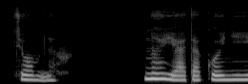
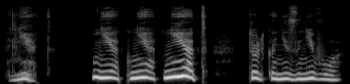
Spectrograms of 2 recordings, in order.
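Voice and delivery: loud, high hateful outburst; hissed with hatred; 4 semitones higher, 10 dB louder than usual. A narrator's reading. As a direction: spit out the refusal in hatred. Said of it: "прошипела я с ненавистью". (шипение с ненавистью)

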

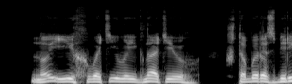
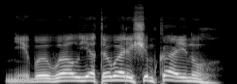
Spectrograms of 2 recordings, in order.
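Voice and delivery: plain reading voice

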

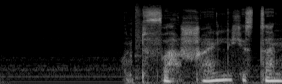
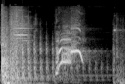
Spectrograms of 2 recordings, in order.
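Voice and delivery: piercing shriek of terror; sudden high scream; terrified scream; 14 dB louder than usual. Acted. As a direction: scream as he grabs you. Killer finds her.

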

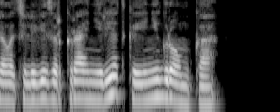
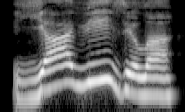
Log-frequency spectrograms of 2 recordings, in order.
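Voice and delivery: shrieking; 5 semitones higher, much slower than usual. A narrator's reading. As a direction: shriek it like a hysterical neighbor. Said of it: "визжала Валерия".

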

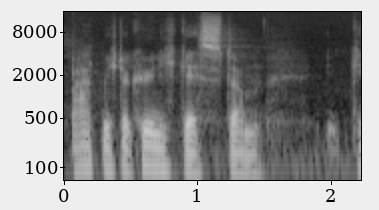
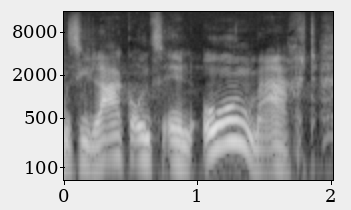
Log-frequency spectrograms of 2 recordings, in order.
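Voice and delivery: ordinary delivery, nothing marked

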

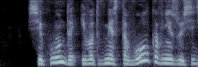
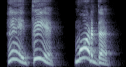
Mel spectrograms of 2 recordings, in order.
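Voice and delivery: loud, higher angry yell; shouting at the beast; 9 semitones higher, 11 dB louder, slower than usual. Acted. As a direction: bellow it down from the wall. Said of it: "закричала я". (громкий окрик)

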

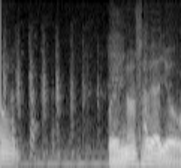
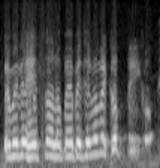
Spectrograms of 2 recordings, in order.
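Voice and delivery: very high, wailing camp sob; dramatic crying widow; slower than usual. Acted. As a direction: overact the grief of a heartbroken lover. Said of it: "con la vena dramática llorando".

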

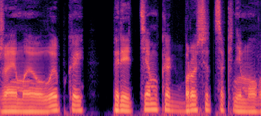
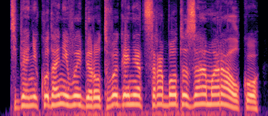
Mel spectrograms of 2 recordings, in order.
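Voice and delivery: nervous; 7 dB louder, faster than usual. A narrator's reading. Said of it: "нервно произнесла она".

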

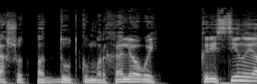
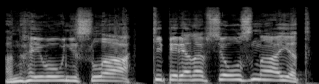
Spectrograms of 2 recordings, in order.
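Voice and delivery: higher-pitched lament; mild panic; 7 semitones higher than usual. A narrator's reading. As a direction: wail it in mild despair. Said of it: "подражая Заславскому, схватился за голову".

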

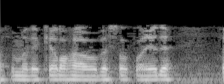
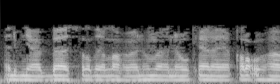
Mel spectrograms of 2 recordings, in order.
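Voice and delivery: usual speaking voice

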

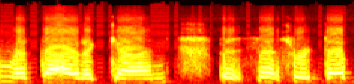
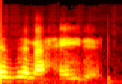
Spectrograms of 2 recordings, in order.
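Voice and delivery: usual speaking voice

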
